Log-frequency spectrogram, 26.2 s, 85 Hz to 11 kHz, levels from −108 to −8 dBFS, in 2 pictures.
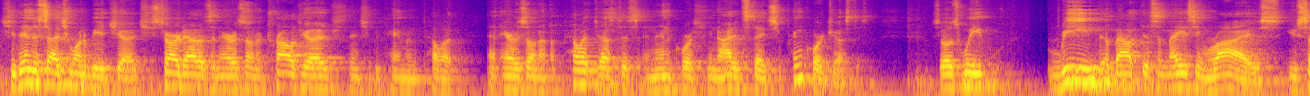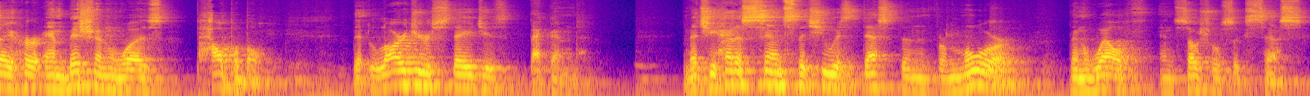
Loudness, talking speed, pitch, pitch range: -15 LUFS, 160 wpm, 115 Hz, 105-135 Hz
